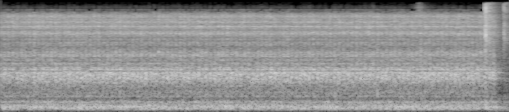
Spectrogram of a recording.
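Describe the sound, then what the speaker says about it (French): A nearby Jeep engine idles with its motor running, a continuous low rumble with steady mechanical hum and vibration, unchanging throughout until a brief bump near the end. "à côté, il y avait une Jeep avec le moteur allumé"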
